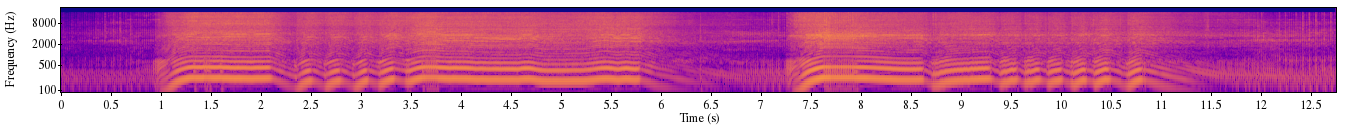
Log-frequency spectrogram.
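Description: A chainsaw revs loudly in short bursts, its engine rising and falling.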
